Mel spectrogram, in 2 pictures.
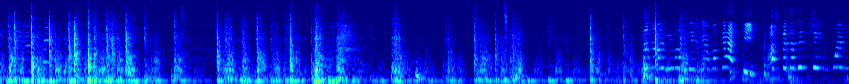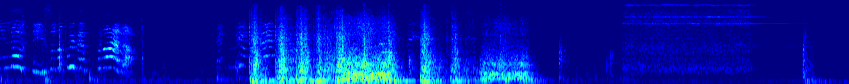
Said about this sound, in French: la polizia ha ricominciato a battere sulla porta. Continuano a urlare di aprire. La police a recommencé à frapper à la porte. Ils continuent à hurler d'ouvrir.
